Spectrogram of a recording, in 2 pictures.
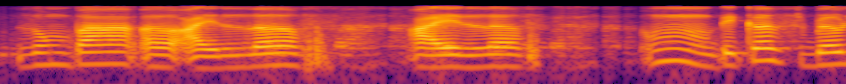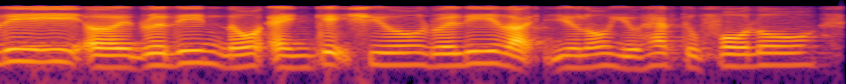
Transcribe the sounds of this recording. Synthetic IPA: zũmbaəʔa̰jləv | ʔajləv | m̩bikɔsɹiəliʌɹiəlinoʔɛ̃ŋɡet͡ʃjuɹiəlilaɪk̚junojuɦɛftufɔlo

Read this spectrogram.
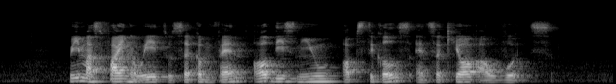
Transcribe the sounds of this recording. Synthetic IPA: wimastfãɪ̃ndəwetʰusəkə̃mfɛ̃nsɔldisnjuʔɔpstikəlsɛ̃nsəkʰjɔʔa̰wəvots

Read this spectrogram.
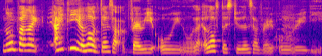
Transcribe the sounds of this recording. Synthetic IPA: nobat̚laɪkajt̪ʰĩŋkəlɔtɔfdãmsa̰vɛɹiʔo̰ljuno̰la̰ɪkʔə̰lɔtɔfdəstjudə̃ntsavɛ̰ɹḭʔolɹedḭ

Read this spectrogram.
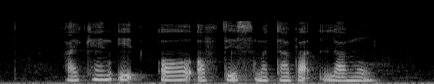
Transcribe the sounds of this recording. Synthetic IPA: ʔajkʰɛ̃nit̚ʔɔlɔfdismətaba̰t̚lamu

